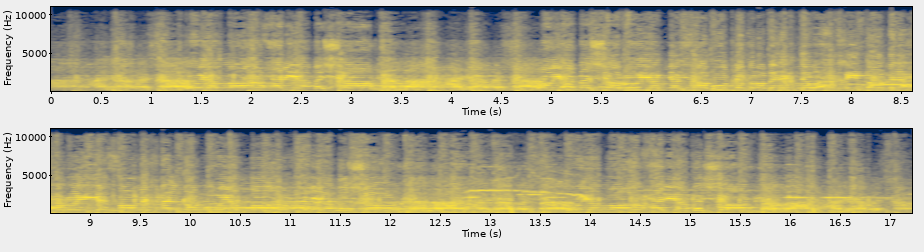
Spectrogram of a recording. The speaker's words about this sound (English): In response, … led a crowd in a chant against the dictator in the streets of Hama. Here's a clip of that momentous occasion.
